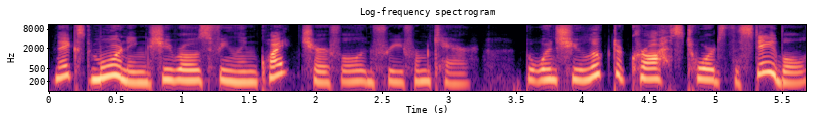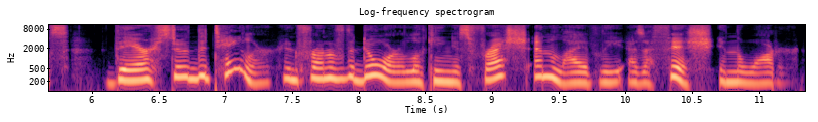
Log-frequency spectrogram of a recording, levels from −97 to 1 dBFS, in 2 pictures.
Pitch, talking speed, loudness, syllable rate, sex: 230 Hz, 205 wpm, -18 LUFS, 5.0 syllables/s, female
